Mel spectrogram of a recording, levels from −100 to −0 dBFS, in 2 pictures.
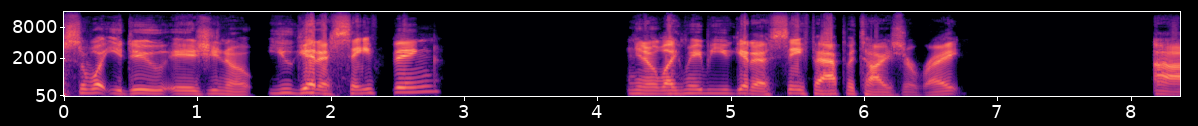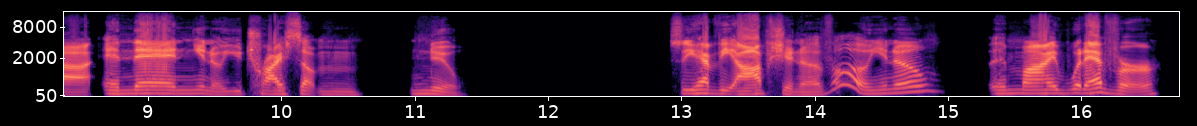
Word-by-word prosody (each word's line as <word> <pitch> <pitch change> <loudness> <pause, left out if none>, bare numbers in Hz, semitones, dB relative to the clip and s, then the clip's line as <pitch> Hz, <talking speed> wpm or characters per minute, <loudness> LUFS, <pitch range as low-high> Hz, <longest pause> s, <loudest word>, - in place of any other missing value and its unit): So, 170 - -1
what 175 -1 -4
you 145 -2 -4
do 150 0 -2
is, 135 -1 +1
you 145 -1 -3
know, 115 -3 -6
you 175 +3 -9
get 180 +2 +5
a - - +2
safe 165 +2 +3
thing 205 +3 +3 1.4
you 150 -1 -3
know, 140 0 +2
like, 145 0 +1
maybe 160 0 -3
you 155 0 -6
get 155 -1 +3
a 120 - +2
safe 155 +4 +2
appetizer, 125 -7 -1
right? - - -2 1.5
Ah, 110 -1 +1
and 145 0 -5
then, 150 -1 +4
you 150 - +1
know, 125 - -6
you 125 +2 -11
try 135 +3 0
something 115 -3 -7 0.4
new. 135 -9 -7 1.5
So, - - -6
you 155 +1 +1
have 160 -2 +3
the 140 -3 +1
option 125 -3 +2
of, 110 +2 -9
"Oh, - - -4
you 145 +2 -7
know, 230 +8 -4 0.4
uh, 145 - -11
my" 155 0 +3
whatever. 160 -3 +1
145 Hz, 155 wpm, -23 LUFS, 130-160 Hz, 1.5 s, get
